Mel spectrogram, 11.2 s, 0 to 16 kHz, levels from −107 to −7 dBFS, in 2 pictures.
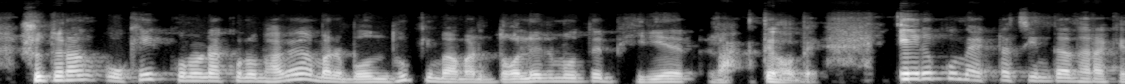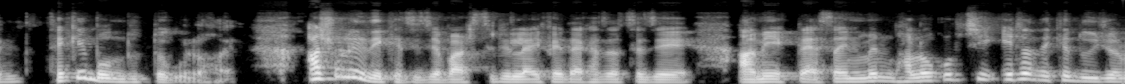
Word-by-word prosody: সুতরাং 185 +3 +5 0.2
ওকে 155 +9 -1
কোনো 165 -1 +2
না 160 - +2
কোনো 155 -2 0
ভাবে 135 +11 +1
আমার 140 - +2
বন্ধু 120 0 0
কিংবা 135 -6 0
আমার 110 0 -1
দলের 135 +4 +3
মধ্যে 140 +1 -3
ভিড়িয়ে 120 +3 -1 0.2
রাখতে - - -1
হবে।" 470 - -3 0.5
এইরকম 250 +1 +2
একটা 180 - -6
চিন্তাধারা 150 -6 -2
কেন্দ্রিক 120 +3 -11
থেকে 160 - +2
বন্ধুত্বগুলো 120 -5 -2
হয়। - - -14 0.4
আসলেই - - +5
দেখেছি - - -3
যে 110 - +1
ভার্সিটি 115 +2 0
লাইফ 110 0 -1
এ - - +3
দেখা 110 0 -2
যাচ্ছে 110 0 -3
যে, 110 - +3 0.4
আমি 120 +2 +5
একটা 120 - -2
assignment 135 +4 0
ভালো 140 +4 +3
করছি 220 +2 -4
এটা 240 +2 +3
দেখে 185 0 -2
২ 140 - +1
জন 135 - 0
135 Hz, 215 wpm, -24 LUFS, 120-165 Hz, 0.5 s, সুতরাং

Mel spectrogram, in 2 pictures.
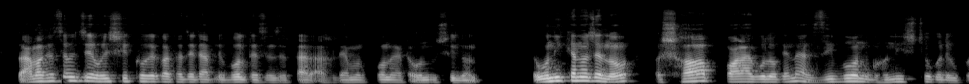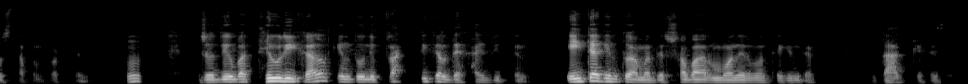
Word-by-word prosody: তো - - -9
আমার 145 - +4
কাছেও 155 +3 0
যে 160 - +3
ওই 140 - +3
শিক্ষকের 140 -1 -1
কথা 120 -1 -3
যেটা 115 0 -2
আপনি 110 0 -10
বলতেছেন, 110 -3 -2
যে - - -9
তার - - -3
আসলে 100 +2 -17
এমন 110 0 -6
কোনো 110 -1 -3
একটা 100 - -12
অনুশীলন। 100 -2 -6 0.6
তো - - -16
উনি 155 +4 +8
কেন 175 -1 +6 0.2
যেন 145 -5 +6 0.5
ও - - -9 0.2
সব 150 +5 +5 0.2
পড়াগুলোকে 125 -1 +1
না 150 - -3 0.2
জীবন 135 +4 +2 0.2
ঘনিষ্ঠ 125 +4 -7 0.2
করে 110 -2 -5
উপস্থাপন 100 0 -23
করতেন, - - -29 0.4
হুম? 140 +3 -4 0.7
যদিও 110 +3 +2
বা 125 - +3
থিওরিটিক্যাল 145 0 +6 0.2
কিন্তু 120 -2 -4
উনি 115 0 -1
প্র্যাকটিক্যাল 135 0 -5
দেখায় 105 0 -13
দিতেন। 95 - -20 0.5
এইটা 140 +4 +7
কিন্তু 130 -3 -2
আমাদের 105 -1 -5
সবার 110 0 -2 0.2
মনের 105 -1 -3
মধ্যে 95 0 -14
কিন্তু 95 0 -14
একটা - - -36 0.6
দাগ - - -5
কেটে - - -25
যায়। 410 0 -50
120 Hz, 155 wpm, -22 LUFS, 105-140 Hz, 0.7 s, উনি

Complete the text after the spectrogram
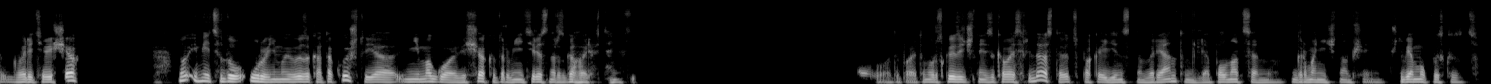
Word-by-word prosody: говорить 115 -1 -1
о 115 - +3
вещах 175 - +5 1.0
Ну, 190 - +3
имеется 150 -6 +1
в - - +1
виду 135 -2 +7
уровень 125 -6 +5
моего 120 +1 +2
языка 125 -2 +1
такой, 200 0 +2
что 115 - -5
я 110 -1 +1
не 120 0 -2
могу 125 -3 +2
о 105 - +1
вещах, 100 +8 +1
которые 105 0 -4
мне 110 0 -1
интересно 115 +1 -1
разговаривать 105 -2 -2
на 105 - -8
нём. 100 - -11 2.3
А - - -18 0.2
вот. 105 -1 -12
И - - -10
поэтому 115 +1 -5
русскоязычная 115 0 +1
языковая 115 +1 0
среда 170 +8 -1
остаётся 120 -9 -2
пока 110 0 -4
единственным 105 -1 -3
вариантом 110 +2 -2
для 95 +1 -7
полноценного, 105 -3 -3
гармоничного 110 -1 -4
общения, 105 0 -13
чтобы 120 +1 0
я - - +3
мог 115 -4 -1
высказаться. 105 -2 -8
110 Hz, 170 wpm, -24 LUFS, 105-120 Hz, 2.3 s, виду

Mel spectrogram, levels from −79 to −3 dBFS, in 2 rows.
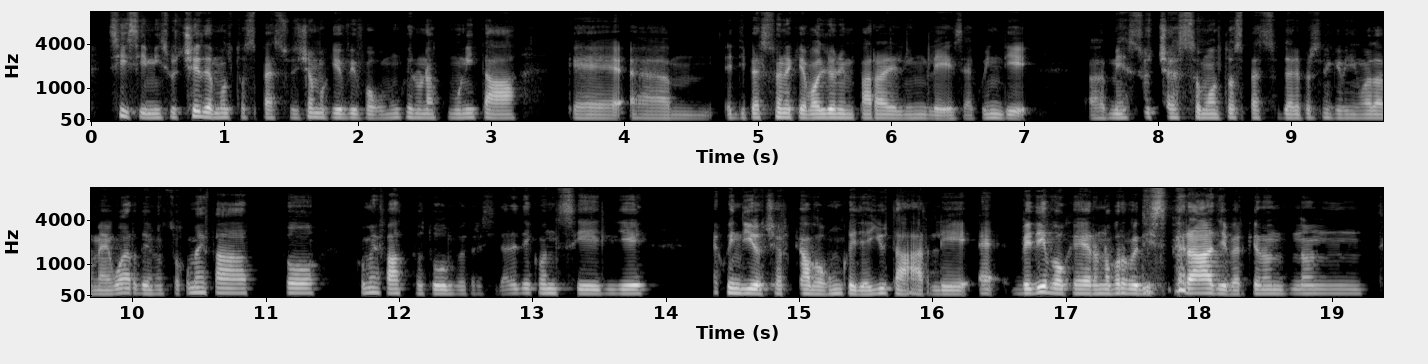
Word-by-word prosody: Sì, 180 -3 -1
sì, 130 -3 -3
mi 120 0 -2
succede 135 +4 +2
molto 125 0 -5
spesso, 115 -1 -8
diciamo 130 +3 -3
che 125 0 0
vivo 120 -2 -3
comunque 120 +4 -7
in 120 - -5
una 115 -1 -2
comunità 115 -2 -1 0.3
che, 105 -2 -4
ehm, 100 -3 -9
è 110 - -10
di 115 +2 -13
persone 120 +1 0
che - - +1
vogliono 120 +1 +4
imparare 110 -1 0
l'inglese, 100 -2 -5
quindi, 110 +1 -4 0.4
ehm, 100 +1 -8
mi 115 0 -3
è - - -9
successo 125 0 -5
molto 115 +1 -1
spesso 120 -1 -8
delle 115 0 -3
persone 120 - -11
che 110 - -9
venivano 110 0 -6
da 110 - +1
me: 110 0 -2
"Guarda, 135 +1 0
io 120 - +1
non 115 - -10
so - - -12
come 150 +2 -2
hai 155 - -3
fatto 140 0 0 0.2
come 145 +2 -5
hai 150 - -4
fatto 130 -2 0
tu, 120 0 +1
mi 120 - -5
potresti 115 0 -16
dare 120 +2 -8
dei 135 +1 -4
consigli". 125 -2 0 0.4
E - - -13
quindi 135 -3 +3
io 125 -1 +8
cercavo 125 -2 0
comunque 120 +2 0
di 110 - 0
aiutarli, 110 -2 0
eh, 130 -1 -6
vedevo 130 +2 +7
che 130 0 -2
erano 125 0 +4
proprio 135 -1 +5
disperati 135 0 +7
perché 110 +3 -2
non 120 0 -2
non 125 0 -6
120 Hz, 205 wpm, -25 LUFS, 115-130 Hz, 0.4 s, io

